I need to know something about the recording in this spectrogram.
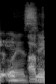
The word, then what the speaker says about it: Ypsilanti: I'm in Ypsilanti. Ypsilanti. If I'm pronouncing it right. Locals say Ypsilanti.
